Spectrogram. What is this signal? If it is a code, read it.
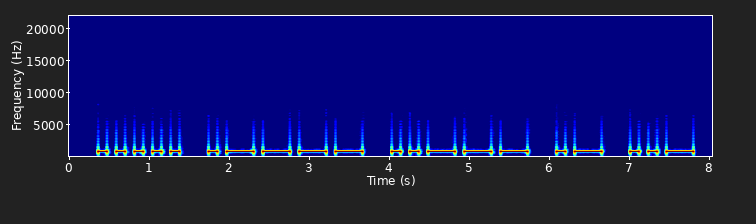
Morse code, heard as a keyed tone, about 10 wpm, 800 Hz. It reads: 512AU
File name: LEZIONI / 9 2 10wpm 2736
